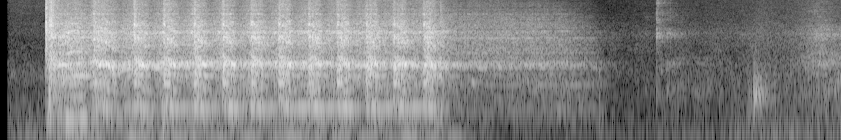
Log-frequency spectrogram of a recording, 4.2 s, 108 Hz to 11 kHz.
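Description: Toyota MR2 Mk1's 4A-GE 1.6-litre twin-cam four-cylinder cranking on the starter motor at an even pulse of about eight to nine a second for about two seconds without catching, then winding down. It turns but won't fire: the engine has spark but no fuel.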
